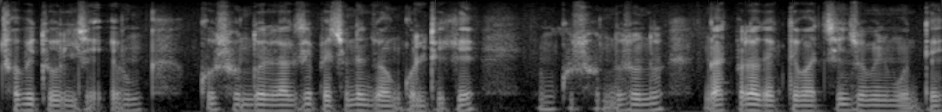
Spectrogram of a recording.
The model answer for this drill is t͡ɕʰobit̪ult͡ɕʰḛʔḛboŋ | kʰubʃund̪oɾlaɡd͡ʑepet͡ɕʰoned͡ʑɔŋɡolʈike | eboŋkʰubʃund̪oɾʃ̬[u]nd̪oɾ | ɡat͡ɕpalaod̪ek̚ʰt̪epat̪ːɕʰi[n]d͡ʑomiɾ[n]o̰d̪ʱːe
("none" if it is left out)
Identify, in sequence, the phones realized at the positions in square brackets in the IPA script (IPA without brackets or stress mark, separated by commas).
u, n, m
